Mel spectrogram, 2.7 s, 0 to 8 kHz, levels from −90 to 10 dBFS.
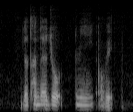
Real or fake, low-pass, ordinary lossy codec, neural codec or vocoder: fake; 7.2 kHz; none; codec, 44.1 kHz, 2.6 kbps, DAC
